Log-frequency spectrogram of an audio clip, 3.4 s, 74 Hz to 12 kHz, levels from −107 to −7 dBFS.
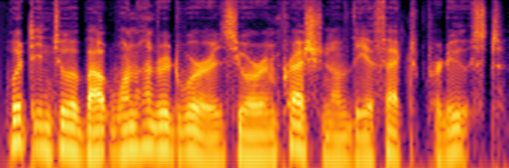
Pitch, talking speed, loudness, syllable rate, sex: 115 Hz, 210 wpm, -18 LUFS, 6.4 syllables/s, male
